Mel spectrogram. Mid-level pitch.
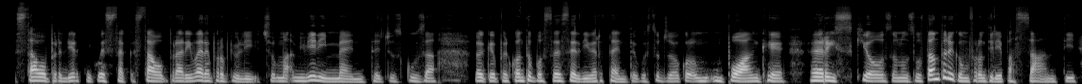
Yes: medium, 150 Hz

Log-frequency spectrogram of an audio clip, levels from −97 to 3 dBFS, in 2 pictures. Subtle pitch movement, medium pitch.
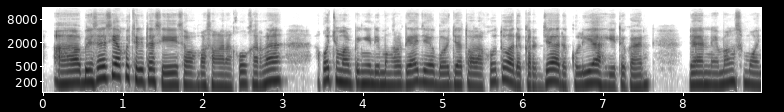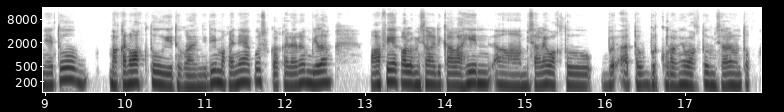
Yes: narrow, 2.2 semitones; medium, 165 Hz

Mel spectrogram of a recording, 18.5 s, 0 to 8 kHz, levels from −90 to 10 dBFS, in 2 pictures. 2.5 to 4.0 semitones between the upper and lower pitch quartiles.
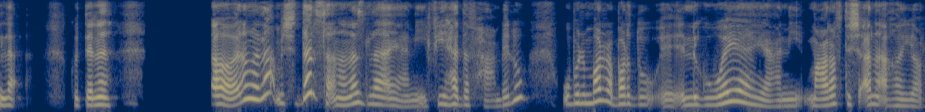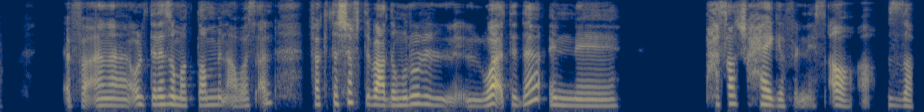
Yes: average, 3.6 semitones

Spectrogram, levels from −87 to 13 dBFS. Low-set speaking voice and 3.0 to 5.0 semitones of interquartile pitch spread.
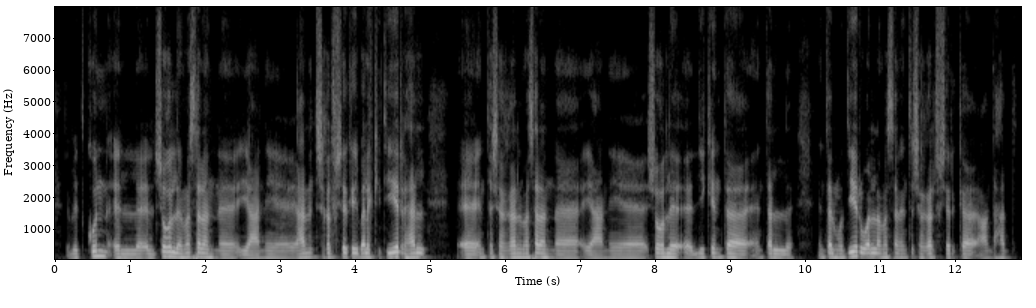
No: low, 120 Hz; narrow, 2.4 semitones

